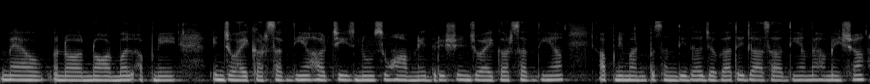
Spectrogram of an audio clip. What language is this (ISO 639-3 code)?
pan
